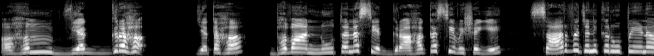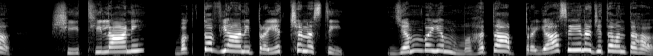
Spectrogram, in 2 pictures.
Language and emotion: Sanskrit, angry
